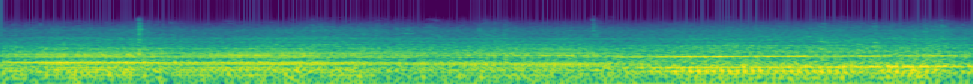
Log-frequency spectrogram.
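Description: Car engine and road noise heard from inside the cabin of a moving car, a steady hum whose pitch slides and shifts about five seconds in.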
